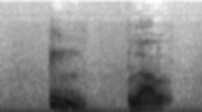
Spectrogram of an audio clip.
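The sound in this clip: A person with sinus trouble and allergies clears their throat in two short, rough bursts separated by a brief pause.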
